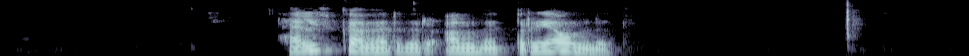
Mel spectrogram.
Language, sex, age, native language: Icelandic, female, 50-59, Icelandic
